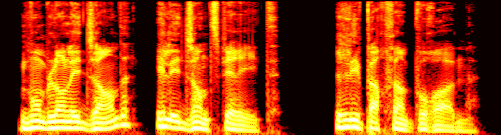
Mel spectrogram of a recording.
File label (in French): PUB VOIX OFF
